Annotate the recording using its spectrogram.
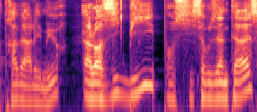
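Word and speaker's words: Zigbee: Alors Zigbi pour si ça vous intéresse, ça s'écrit Z I G B2. Zigbi.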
